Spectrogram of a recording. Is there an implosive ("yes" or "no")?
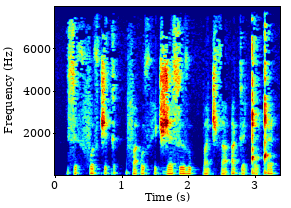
no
